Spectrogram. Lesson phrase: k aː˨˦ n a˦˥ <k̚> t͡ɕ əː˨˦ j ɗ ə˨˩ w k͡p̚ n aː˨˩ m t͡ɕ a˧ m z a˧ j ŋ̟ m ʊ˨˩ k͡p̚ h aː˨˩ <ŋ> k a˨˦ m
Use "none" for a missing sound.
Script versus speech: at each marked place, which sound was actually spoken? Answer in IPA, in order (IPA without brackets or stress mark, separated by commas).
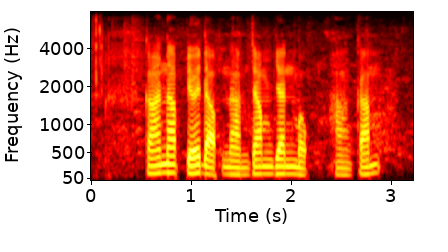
p̚, ŋ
